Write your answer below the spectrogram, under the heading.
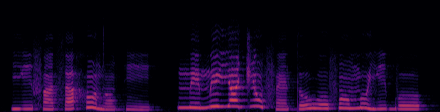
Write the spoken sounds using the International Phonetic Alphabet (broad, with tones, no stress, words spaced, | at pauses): ji˨fã˨sa˨˦ hɔ̃˦˨dɔ̃˨ ki˨ | me˧me˦ja˦d͡ʒɔ̃˦˨ fɛ̃˨ to˨˦wo˧ fɔ̃˦ mo˦˨ji˧ bo˧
